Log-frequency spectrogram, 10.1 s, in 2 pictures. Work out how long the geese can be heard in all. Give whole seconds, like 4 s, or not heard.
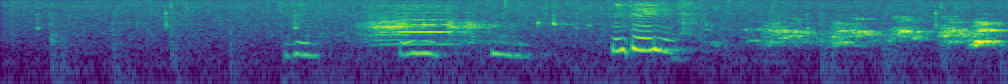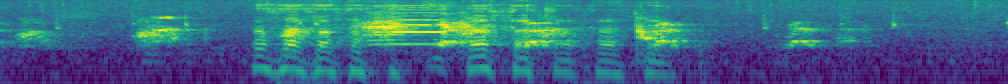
2 s.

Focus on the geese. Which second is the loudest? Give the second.
7 s.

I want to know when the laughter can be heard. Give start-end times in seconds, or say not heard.
1.4-3.4, 6.3-8.4.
